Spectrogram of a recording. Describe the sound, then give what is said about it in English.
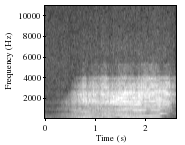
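Sustained roar of high-performance car engines, such as Mustangs, Thunderbirds, Camaros, Barracudas and GTs, racing. It swells in quickly and holds as a loud, steady, harmonic drone for about two seconds before easing off. “That's the sound of high-performance engines. Mustangs, Thunderbirds, Camaros, Barracuda, Super Sports, GTs, many other cars like them.”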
